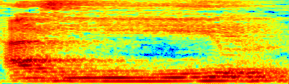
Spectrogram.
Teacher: Hasir, rohnya di situ sebelumnya adalah kasroh, maka rohnya tipis. Hasir, tidak perlu mencucunya.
